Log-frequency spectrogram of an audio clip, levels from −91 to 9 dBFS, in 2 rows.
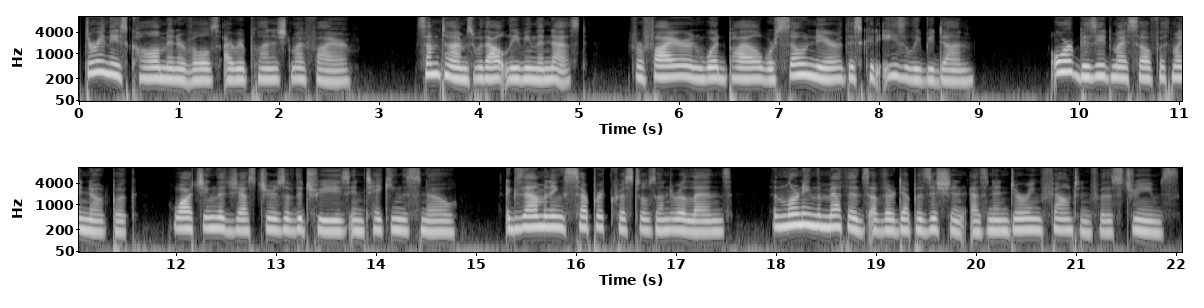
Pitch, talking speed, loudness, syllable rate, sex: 200 Hz, 160 wpm, -18 LUFS, 5.4 syllables/s, female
